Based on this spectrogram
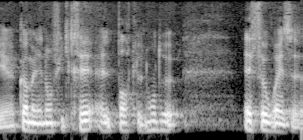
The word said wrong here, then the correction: Weizen: euh, Weizen, tu le prononces mieux que moi.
